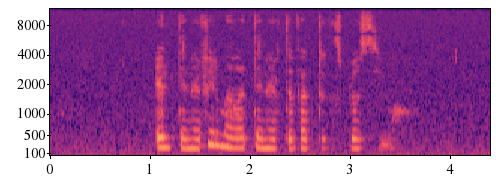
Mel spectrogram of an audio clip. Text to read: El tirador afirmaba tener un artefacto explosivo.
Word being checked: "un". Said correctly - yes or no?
no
